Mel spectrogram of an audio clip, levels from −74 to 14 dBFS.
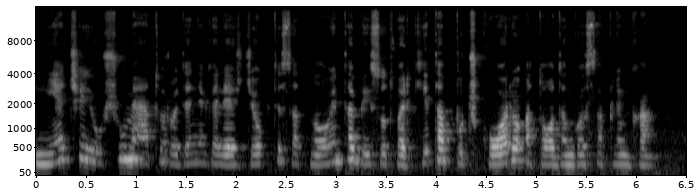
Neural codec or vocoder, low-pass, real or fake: vocoder, 48 kHz, 128 mel bands, Vocos; 14.4 kHz; fake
